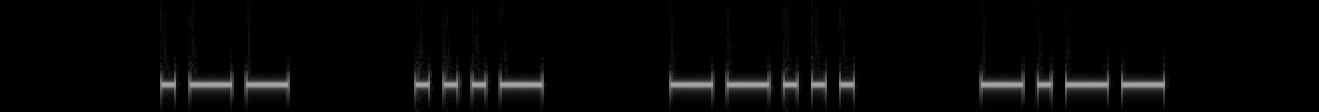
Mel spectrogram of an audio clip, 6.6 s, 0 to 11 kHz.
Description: Morse code, heard as a keyed tone, about 17 wpm, spaced as for 10 wpm, 700 Hz. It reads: WV7Y
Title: USA Call Signs - 3x Character Spacing - 17wpm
